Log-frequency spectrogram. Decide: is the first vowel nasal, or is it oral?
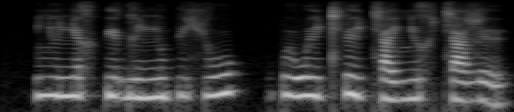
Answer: oral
